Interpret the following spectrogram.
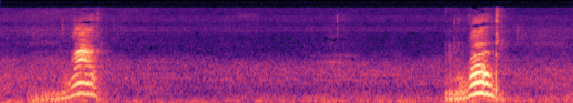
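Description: Bengal cat giving two short meows, one just after the start and one near the end, each curving up in pitch.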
